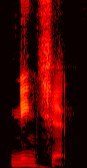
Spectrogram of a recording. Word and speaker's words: Ningqian: Thank you, Ningqian. Ningqian. Okay, so that's how you pronounce his name.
